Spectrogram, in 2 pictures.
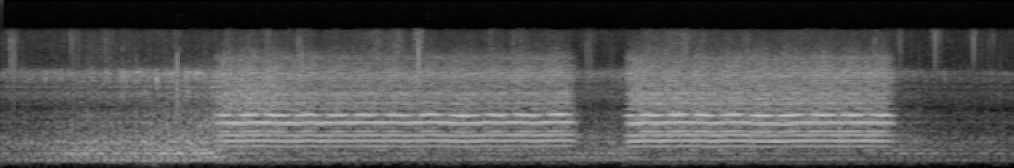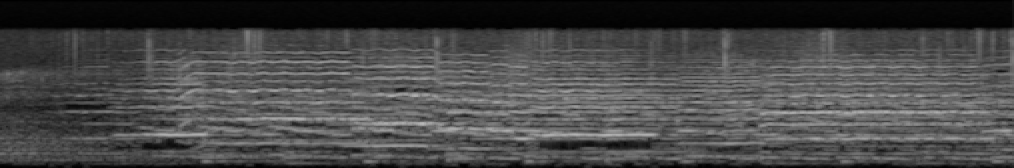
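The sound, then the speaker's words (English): Two long, loud horn blasts sound over a busy background of vehicle noise, followed by a dense mix of overlapping tones and traffic-like clatter at a crowded bus terminal in Miami, Florida, with passengers milling about the ticket office. No one speaks. “A bus terminal in Miami, Florida. Passengers are milling about the ticket office, crowding around the newsstand, fighting for places at the lunch counter.”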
